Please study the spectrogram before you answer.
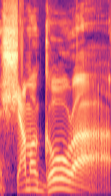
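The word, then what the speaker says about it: Shuma-Gorath: There is a Shamagora. I love saying that way because that's the correct way to say it.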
